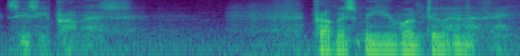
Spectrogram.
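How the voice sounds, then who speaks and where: An actor playing a secretive, persuasive lover in a radio drama, speaking in a hushed, halting, gravelly way. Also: male voice, extremely low pitch, level tone, noisy background, heavily acted.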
